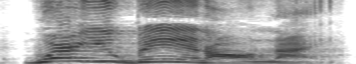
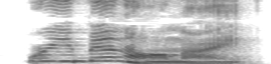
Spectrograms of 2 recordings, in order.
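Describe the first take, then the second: First: It sounds harsh and accusing. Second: It sounds soft and caring.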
